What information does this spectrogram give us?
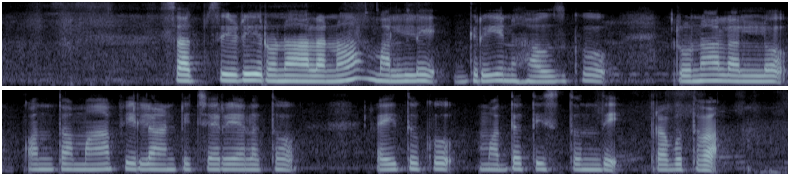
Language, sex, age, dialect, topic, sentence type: Telugu, female, 18-24, Telangana, agriculture, statement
